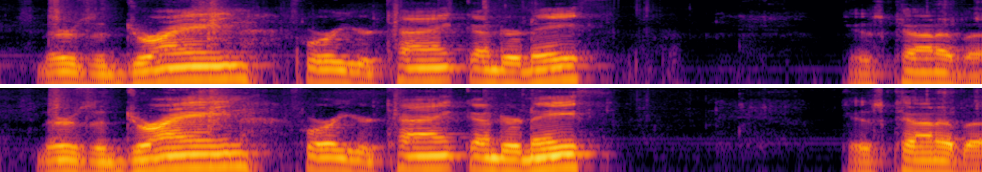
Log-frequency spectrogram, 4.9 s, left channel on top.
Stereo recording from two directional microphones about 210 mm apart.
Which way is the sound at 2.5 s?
40° right (ahead or behind).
